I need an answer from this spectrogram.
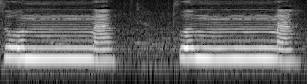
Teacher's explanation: میم مشدد اور ہر غنہ مشدد، تو اکمل گریڈ کا غنہ کریں گے، 2 2.5 3 تک آواز چلی جائے گی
